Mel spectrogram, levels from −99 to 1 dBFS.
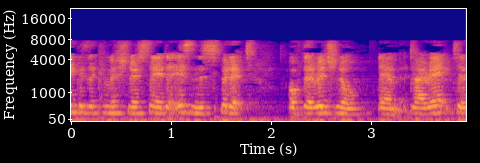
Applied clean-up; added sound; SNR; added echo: none; none; none; reverberation time 0.1 s.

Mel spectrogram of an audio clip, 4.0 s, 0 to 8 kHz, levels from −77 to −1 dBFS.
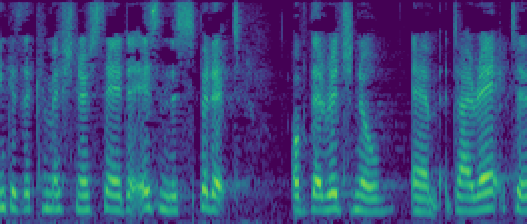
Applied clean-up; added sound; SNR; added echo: none; none; none; none.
